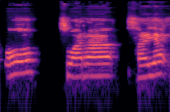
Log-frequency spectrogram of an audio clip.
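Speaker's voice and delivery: normal talking voice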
